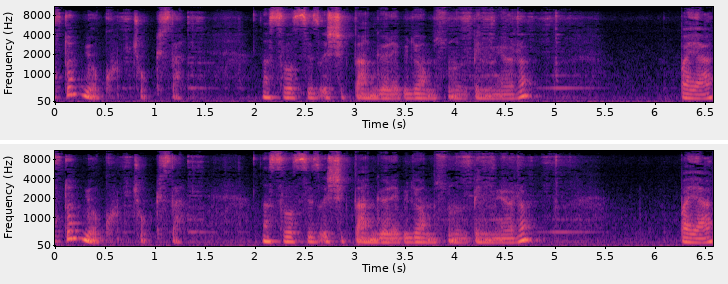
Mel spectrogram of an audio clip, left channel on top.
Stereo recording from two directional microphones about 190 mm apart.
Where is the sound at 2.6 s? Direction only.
25° left (ahead or behind).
